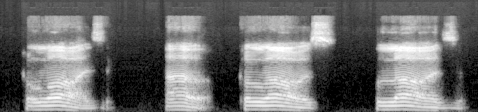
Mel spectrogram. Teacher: Es un sonido en el inglés que se parece a la A del español, pero no es tan abierta y tiende a parecerse a una A con una O.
